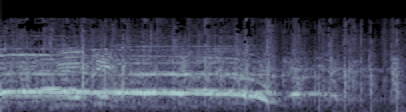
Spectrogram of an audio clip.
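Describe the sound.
A live audience at a New York show cheers and applauds, a sustained, loud, tonal whoop over clapping that breaks off partway through into scattered claps and shouts.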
